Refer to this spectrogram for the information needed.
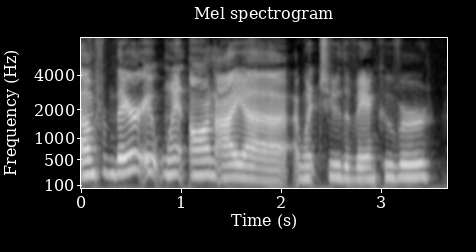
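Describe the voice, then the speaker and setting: A loud woman's voice, fairly high in pitch with a bright, sharp tone and ordinary pitch variation, at a moderate pace in a very clean recording with a silent background. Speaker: makeup effects artist. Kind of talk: casual chat. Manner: animated.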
